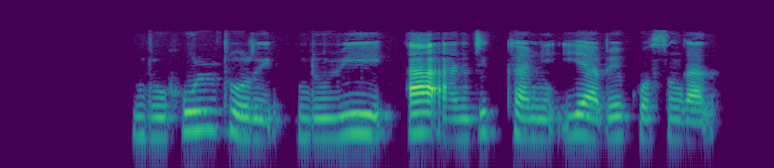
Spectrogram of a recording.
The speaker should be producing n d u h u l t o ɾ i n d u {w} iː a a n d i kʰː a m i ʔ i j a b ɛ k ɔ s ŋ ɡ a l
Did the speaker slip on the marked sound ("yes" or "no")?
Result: no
